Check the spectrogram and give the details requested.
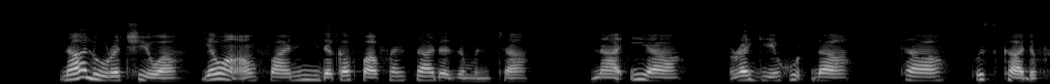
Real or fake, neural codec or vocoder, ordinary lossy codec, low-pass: real; none; none; 7.2 kHz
